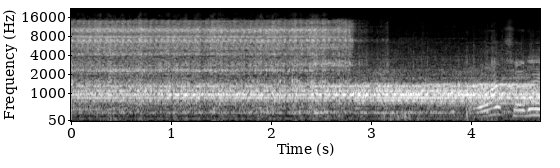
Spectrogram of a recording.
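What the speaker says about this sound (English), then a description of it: "See, it's drilling, and it's going to drill all the way through this." A power drill with a TCT armour-piercing bit grinds steadily and loudly through material, a harsh continuous whir that thins out partway through as the pitch and load shift.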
